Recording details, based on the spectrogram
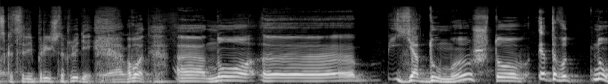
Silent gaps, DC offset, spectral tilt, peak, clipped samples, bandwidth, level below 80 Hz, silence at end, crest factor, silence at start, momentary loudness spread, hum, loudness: none; under 0.1%; -5.5 dB/octave; 0 dBFS; under 0.1%; 16 kHz; -54 dBFS; 0 s; 14 dB; 0 s; 7 LU; none; -15 LUFS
